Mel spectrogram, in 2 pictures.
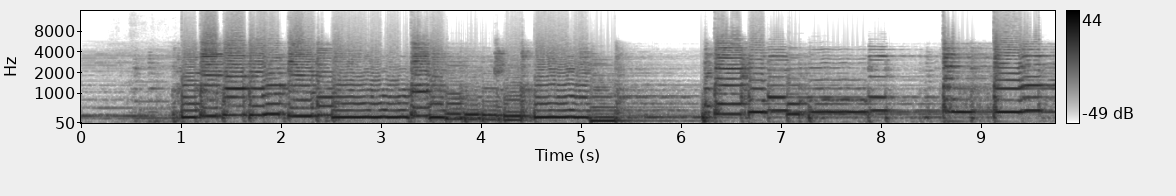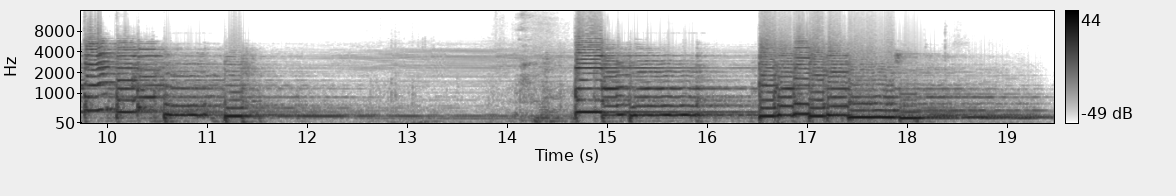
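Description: Electric guitar through an amp with lush spring reverb, played in ringing chords and single notes whose tails shimmer and linger between phrases, fairly loud and close, with no talking.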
